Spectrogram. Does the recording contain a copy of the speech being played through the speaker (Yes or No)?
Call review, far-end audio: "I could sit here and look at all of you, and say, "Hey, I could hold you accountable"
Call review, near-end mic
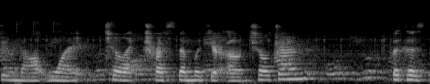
Yes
